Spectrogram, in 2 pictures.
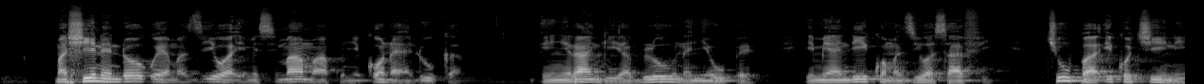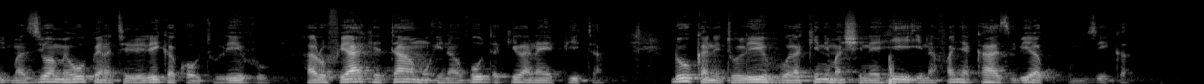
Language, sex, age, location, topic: Swahili, male, 50+, Dar es Salaam, finance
